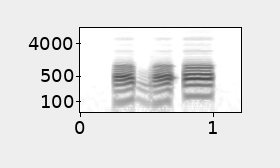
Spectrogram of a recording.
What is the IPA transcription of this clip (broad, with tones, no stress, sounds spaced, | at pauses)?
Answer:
o˩˧ b o˩˧ ʔ o˥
